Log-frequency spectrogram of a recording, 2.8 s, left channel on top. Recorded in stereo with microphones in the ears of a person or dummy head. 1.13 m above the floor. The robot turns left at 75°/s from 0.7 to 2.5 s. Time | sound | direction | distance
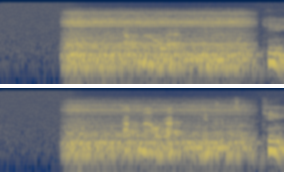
1.2 | a man speaking | 25° right | 4.5 m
